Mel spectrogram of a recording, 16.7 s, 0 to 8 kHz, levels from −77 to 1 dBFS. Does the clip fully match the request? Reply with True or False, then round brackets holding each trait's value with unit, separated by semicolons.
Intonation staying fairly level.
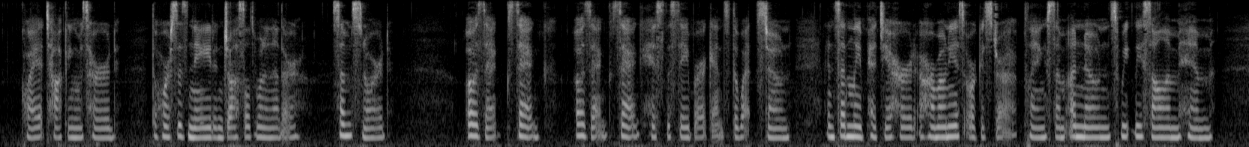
True (1.5 semitones)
